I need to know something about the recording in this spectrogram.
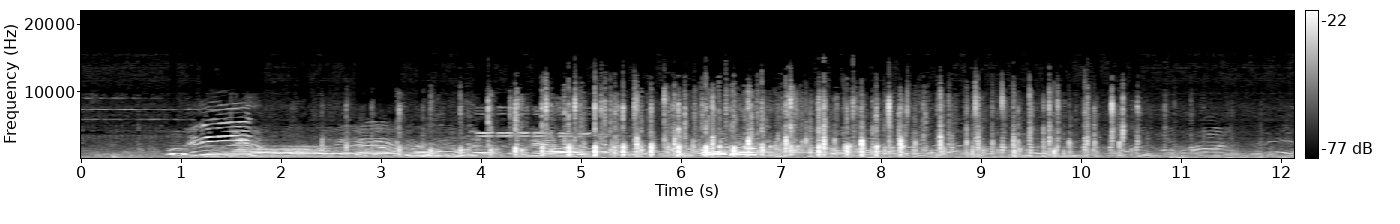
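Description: Young men on a sideline cheer and shout loudly.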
